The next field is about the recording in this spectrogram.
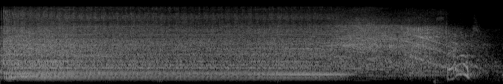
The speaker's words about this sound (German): Also, Sie dürfen jetzt einmal selber bohren. Bitte schön.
